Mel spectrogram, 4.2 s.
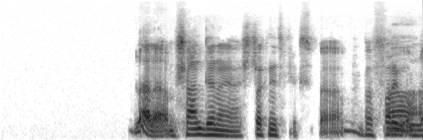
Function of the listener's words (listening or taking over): taking over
